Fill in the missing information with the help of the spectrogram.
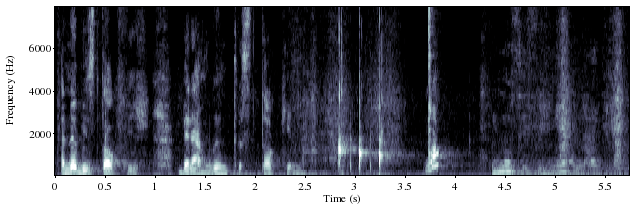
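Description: A man's voice: mid-range voice, sing-song, moderate pace, heavy background noise. An actor with a Nigerian accent playing a cheeky, lovestruck young male student who begs a girl to date him in rambling pidgin. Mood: pleading. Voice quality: pleading, playful, rambling. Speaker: student suitor. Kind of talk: comic film acting.

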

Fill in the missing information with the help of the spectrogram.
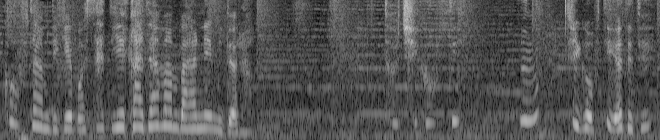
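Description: Brief: a furious, taunting woman, high voice, music underneath. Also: expressive. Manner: sharp, commanding, taunting. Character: cornered young woman holding a gun, furious. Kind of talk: dubbed TV drama.

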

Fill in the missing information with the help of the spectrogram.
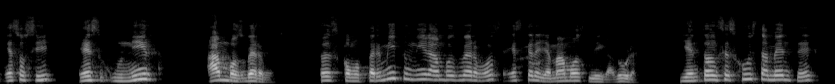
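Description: A man's voice: sits high, darkish tone. Man teaching with a Mexican Spanish accent. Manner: patient, self-correcting, checks understanding with tag questions. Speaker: university language teacher. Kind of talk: online lecture on grammar.

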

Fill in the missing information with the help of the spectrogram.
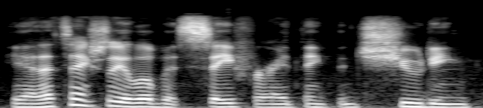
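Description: A man's voice: mid-range voice, steady tone, bright, forceful tone. A young man joking and calling out enemies while playing a co-op stealth game with a friend. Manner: playful, goofy, gives quick callouts. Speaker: gaming co-host. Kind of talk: casual co-op gameplay commentary.

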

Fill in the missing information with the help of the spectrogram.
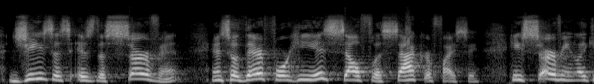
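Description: A male pastor with a high voice preaches a sermon in an animated, conversational way, often restarting his sentences.

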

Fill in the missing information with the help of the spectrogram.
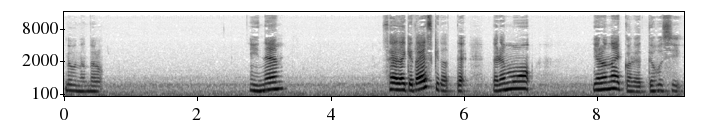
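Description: Solo livestream host, woman in her twenties, chatty and playful with viewers, voice on the high side. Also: a little slow, pauses often, a little mellow, slight background noise. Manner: chatty, playful, reads viewer comments aloud. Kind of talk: casual livestream chat.

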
